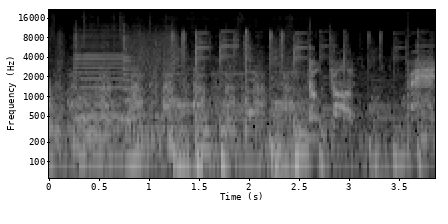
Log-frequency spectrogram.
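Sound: dog barking and yipping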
